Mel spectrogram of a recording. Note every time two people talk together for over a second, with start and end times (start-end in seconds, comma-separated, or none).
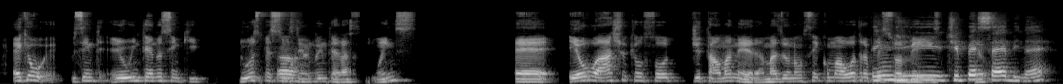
8.7-10.0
